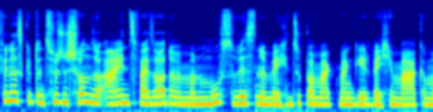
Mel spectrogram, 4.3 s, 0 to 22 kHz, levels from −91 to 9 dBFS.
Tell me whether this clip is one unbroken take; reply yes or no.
yes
